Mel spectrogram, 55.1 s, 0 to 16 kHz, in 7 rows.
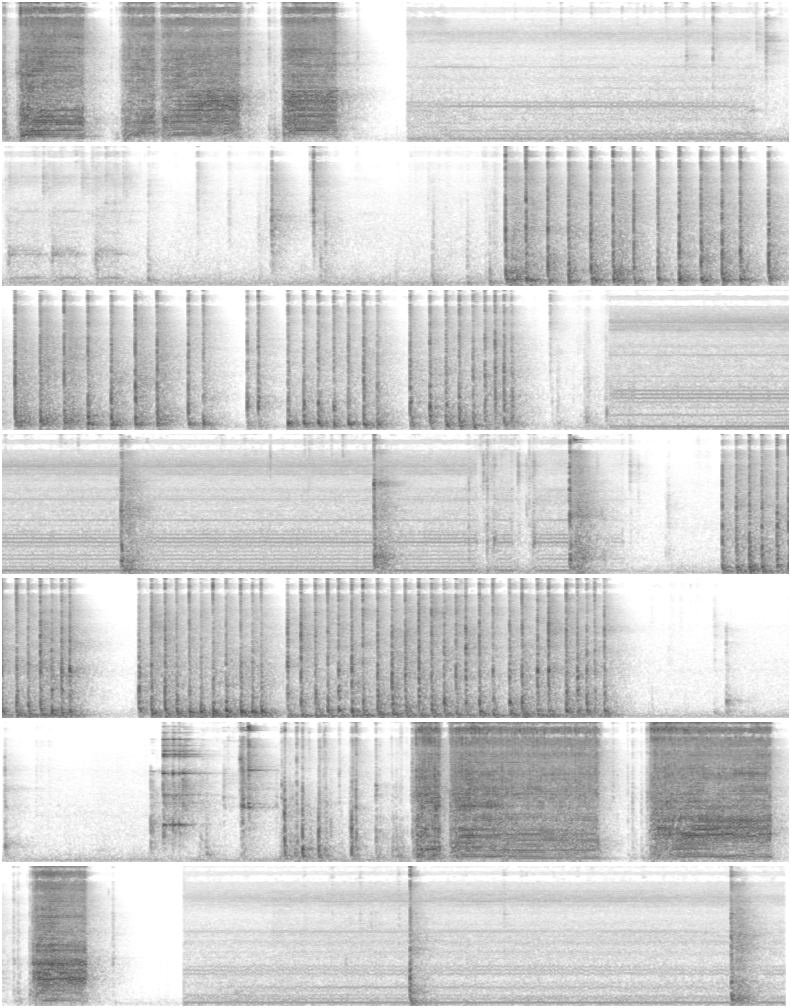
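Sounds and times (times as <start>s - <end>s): steady machine hum: 4.1s - 7.6s, 21.8s - 29.9s, 49.1s - 55.0s
rapid hammer blows: 49.1s - 55.0s.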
